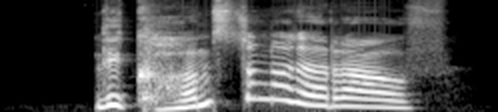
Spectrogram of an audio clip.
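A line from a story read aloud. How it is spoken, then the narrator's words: Gardener laughing mockingly. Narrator (German): lachte ihn die Gärtnerin aus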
